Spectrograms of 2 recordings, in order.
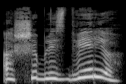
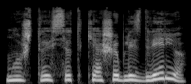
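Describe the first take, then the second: First: Raised voice. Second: Said in the usual way. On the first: Acted. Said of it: "предпочитая повысить голос". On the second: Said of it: "начав немного издалека".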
